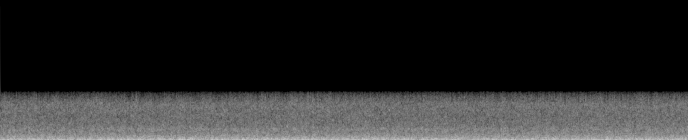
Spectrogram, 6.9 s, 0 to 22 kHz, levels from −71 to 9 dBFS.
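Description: No technical fault can be heard in the speech, which passes through the AMR wideband (HD Voice) codec at a rate that fits 18.25 kbit/s, with nothing above 7.4 kHz and at most faint coding traces.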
